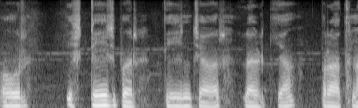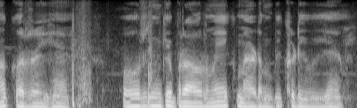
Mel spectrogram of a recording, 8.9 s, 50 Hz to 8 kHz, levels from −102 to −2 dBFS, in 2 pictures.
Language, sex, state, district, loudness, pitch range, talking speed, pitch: Hindi, male, Uttar Pradesh, Saharanpur, -19 LUFS, 105-120 Hz, 140 wpm, 115 Hz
